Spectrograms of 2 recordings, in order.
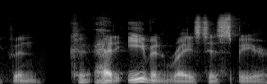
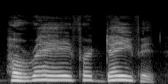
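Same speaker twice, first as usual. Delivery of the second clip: very high loud cheer, slowing at the end; cheering crowd; 13 semitones higher, 6 dB louder, slower than usual. A narrator's reading. Soldiers hailing David the giant slayer, high loud cheer. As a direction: cheer him like a hero. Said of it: "they all cried".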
